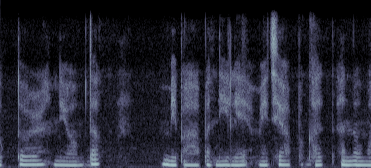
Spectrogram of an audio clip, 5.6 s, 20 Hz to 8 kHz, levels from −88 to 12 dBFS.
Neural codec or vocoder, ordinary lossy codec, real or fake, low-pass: none; none; real; 7.2 kHz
